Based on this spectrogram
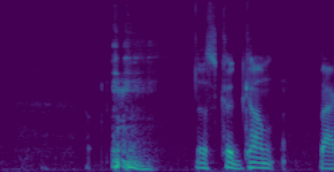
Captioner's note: clears throat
